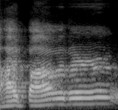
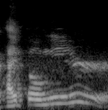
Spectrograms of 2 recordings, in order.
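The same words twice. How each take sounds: First: "hypometer" stressed on the second syllable, hy-POM-eter; "hypometer" as hy-POM-i-ter; alternate pronunciation. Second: "hypometer" as hype-o-meter, in separate parts; "hypometer" with a clear "meter" at the end; alternate pronunciation. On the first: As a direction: say "hypometer" to rhyme with thermometer. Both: Shown as a demonstration. Contrasts two ways to say it.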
